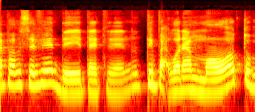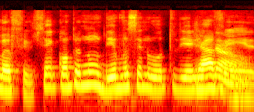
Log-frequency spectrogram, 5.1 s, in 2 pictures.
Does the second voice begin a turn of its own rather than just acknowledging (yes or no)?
yes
